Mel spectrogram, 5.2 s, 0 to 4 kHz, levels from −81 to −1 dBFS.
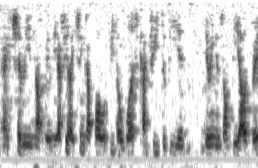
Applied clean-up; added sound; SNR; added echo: classical method Wiener filter.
